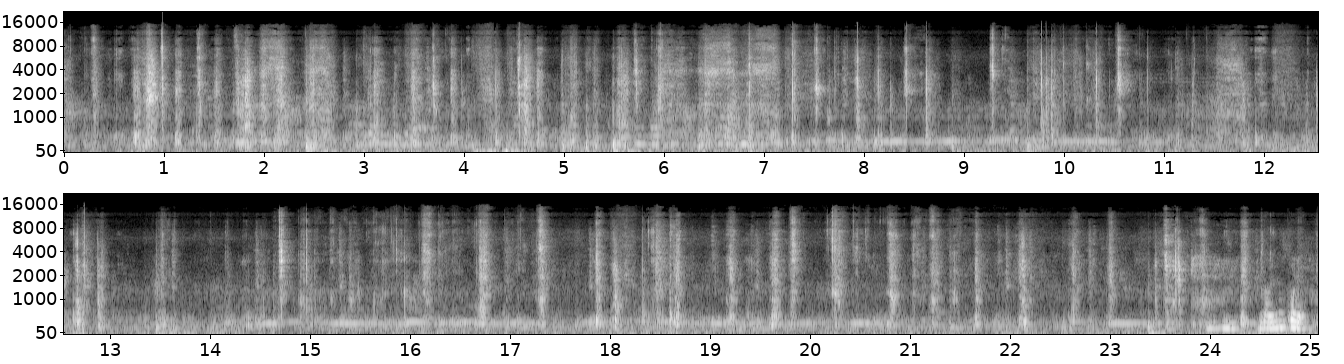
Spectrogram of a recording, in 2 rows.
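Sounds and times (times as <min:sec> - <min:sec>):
faint hum: 0:00.0 - 0:25.0
person chewing food: 0:00.0 - 0:25.0.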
